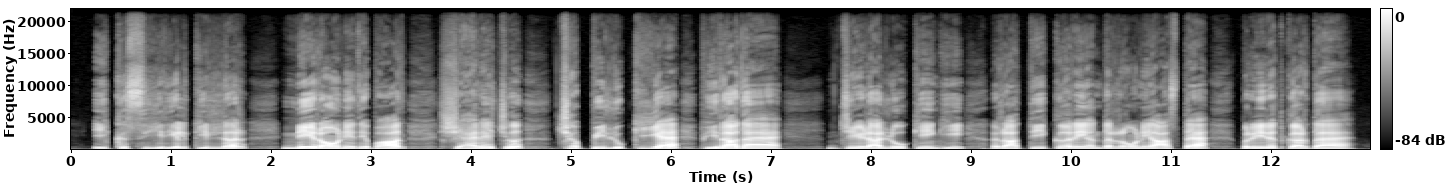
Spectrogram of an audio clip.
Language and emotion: Dogri, fearful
